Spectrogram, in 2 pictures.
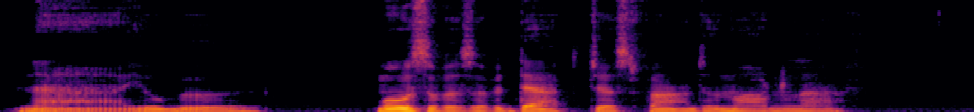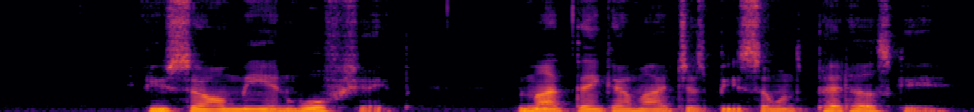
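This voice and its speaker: A man's voice: fairly low pitch, sing-song, measured pace, long pauses, dark tone, full character voice. A man voicing a playful, flirtatious and friendly werewolf in an ASMR roleplay, teasing a single listener. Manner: teasing, smooth-talking, addressing one listener. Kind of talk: ASMR roleplay, intimate character acting.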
